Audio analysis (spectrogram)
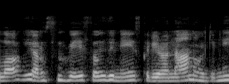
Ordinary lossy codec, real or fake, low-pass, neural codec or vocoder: AAC, 48 kbps; fake; 9.9 kHz; codec, 44.1 kHz, 3.4 kbps, Pupu-Codec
